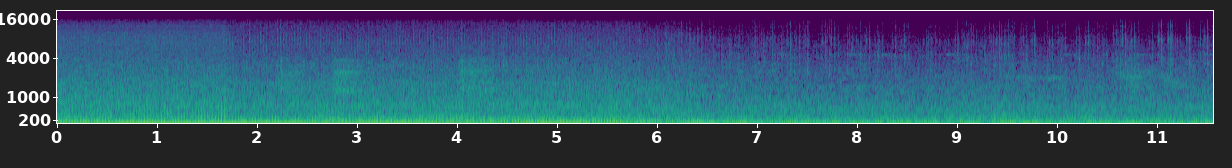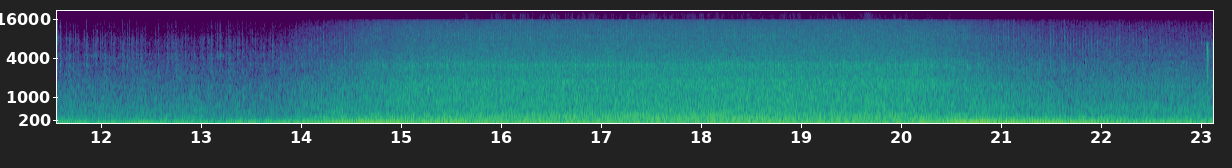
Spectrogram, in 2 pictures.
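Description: A propeller plane taxis toward the end of a runway in Microsoft Flight Simulator 2024, heard from outside the aircraft: a steady engine drone, low and continuous, with the pitch sliding up and down as the power changes.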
